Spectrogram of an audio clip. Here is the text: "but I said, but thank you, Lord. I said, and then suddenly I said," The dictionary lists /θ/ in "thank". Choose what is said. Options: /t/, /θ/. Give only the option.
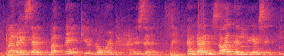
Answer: /θ/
